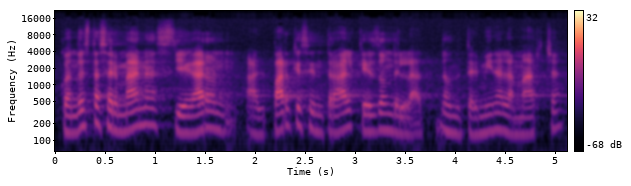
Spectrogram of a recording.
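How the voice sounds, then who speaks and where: High bright-voiced Mexican pastor preaching. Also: male voice, fairly even intonation, moderate pace, creaky, slight background noise. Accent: Mexican Spanish. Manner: impassioned, swings between loud exhortation and soft asides. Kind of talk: sermon. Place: church hall. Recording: echoey church hall.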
